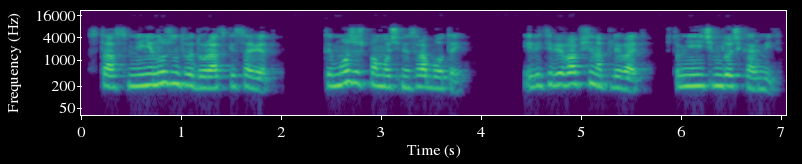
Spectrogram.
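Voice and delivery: ordinary delivery, nothing marked

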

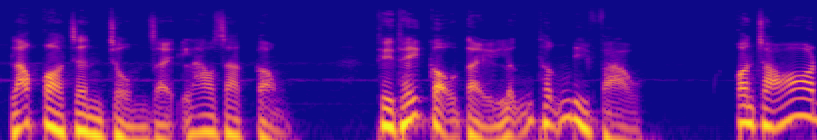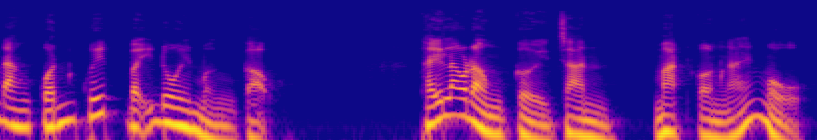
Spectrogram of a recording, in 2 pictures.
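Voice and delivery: plain reading voice

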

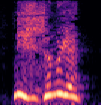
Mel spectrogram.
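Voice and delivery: high, loud, harsh yell; harsh shout. Acted. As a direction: bark it at the stranger. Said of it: "他厉声地吼着".

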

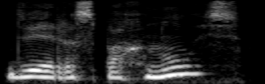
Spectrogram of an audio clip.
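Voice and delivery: ordinary delivery, nothing marked

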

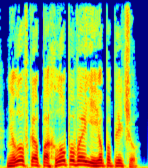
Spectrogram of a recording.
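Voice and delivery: usual speaking voice

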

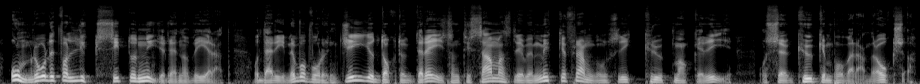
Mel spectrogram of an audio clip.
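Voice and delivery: normal talking voice

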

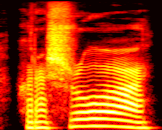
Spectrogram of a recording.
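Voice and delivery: slow, grudging hiss through teeth; hissed grudging okay. Acted. Сквозь зубы, шипя. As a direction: Veronika reluctantly gives in to Masha, hissing. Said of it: "прошипела Вероника".

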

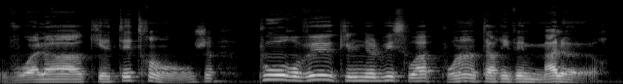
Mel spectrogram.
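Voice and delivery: low worried character voice; low and uneasy; Blasius voice. A narrator's reading. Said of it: "fit Blasius".

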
